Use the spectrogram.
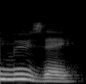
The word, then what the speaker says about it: musée: Visiter des châteaux et des musées. Okay. Visiter des châteaux et des musées. It's not a mia sound, it's a mu. Musée.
